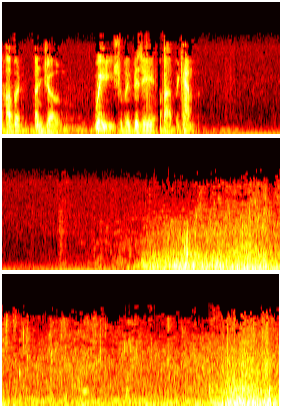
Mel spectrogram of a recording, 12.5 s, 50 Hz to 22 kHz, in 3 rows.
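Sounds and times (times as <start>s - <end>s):
speech: 0.0s - 3.0s
small boat churning and splashing across water: 5.7s - 12.4s.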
